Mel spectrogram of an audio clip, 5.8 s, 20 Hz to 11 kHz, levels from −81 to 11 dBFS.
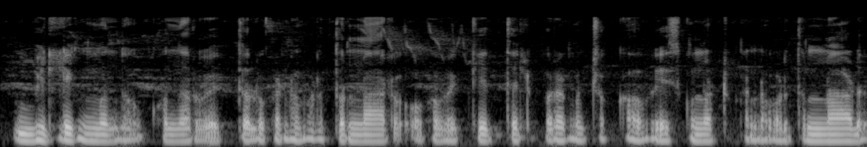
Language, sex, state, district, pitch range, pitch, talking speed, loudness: Telugu, male, Telangana, Hyderabad, 110-125 Hz, 115 Hz, 125 wpm, -20 LUFS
